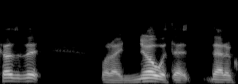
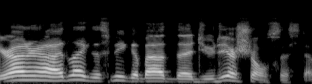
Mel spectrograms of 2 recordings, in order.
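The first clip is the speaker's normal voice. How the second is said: put-on loud, sloppy, slurred drunk voice; 5 semitones higher, 7 dB louder than usual. Retelling a comedy sketch, addressing a judge while imitating sounding drunk. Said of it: "without saying sounding drunk".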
